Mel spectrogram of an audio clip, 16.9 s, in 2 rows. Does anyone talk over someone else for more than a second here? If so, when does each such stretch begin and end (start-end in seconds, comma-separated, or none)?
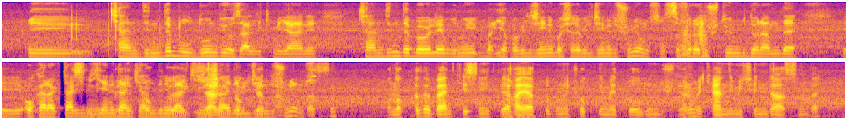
9.1-11.6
